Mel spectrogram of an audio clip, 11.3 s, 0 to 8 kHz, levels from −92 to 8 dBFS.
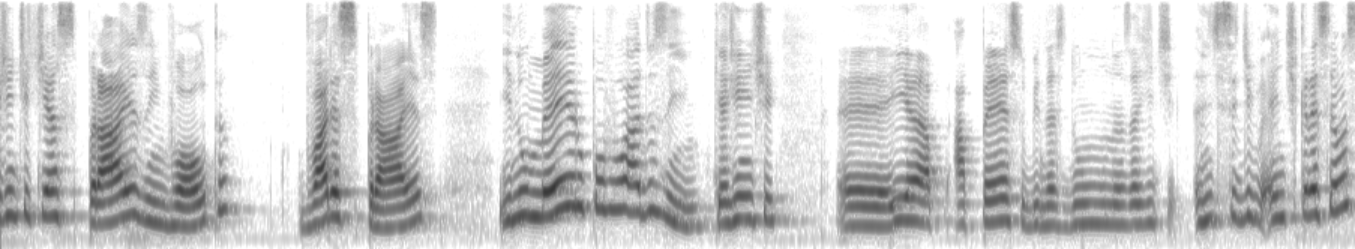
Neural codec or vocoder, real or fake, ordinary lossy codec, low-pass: none; real; none; none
